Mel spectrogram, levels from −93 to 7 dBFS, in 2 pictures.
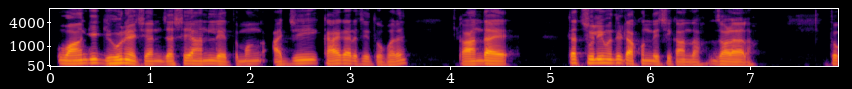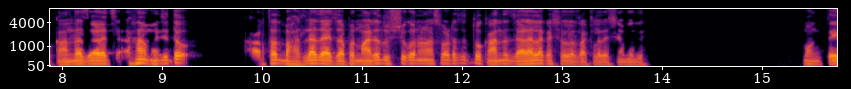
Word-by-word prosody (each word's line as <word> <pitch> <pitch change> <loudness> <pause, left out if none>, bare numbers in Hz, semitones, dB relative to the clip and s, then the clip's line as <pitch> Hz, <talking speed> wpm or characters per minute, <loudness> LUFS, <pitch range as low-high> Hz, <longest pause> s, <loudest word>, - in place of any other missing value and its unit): वांगी 125 +4 +4
घेऊन 125 +1 +2
यायची 115 -5 +2
अन् 105 0 -2
जसे 105 +3 -1
आणले, 110 -1 0
तर 95 0 -13
मग 105 +3 -7 0.2
आजी 120 +7 -2
काय 115 +2 +2
करायची 110 -4 -1
तोपर्यंत, 95 +5 -3 0.5
कांदा 105 +4 +4
आहे, 105 -2 +5 0.6
त्या 140 - +4
चुलीमध्ये 140 0 +2
टाकून 120 -2 +1
द्यायची 105 0 -4
कांदा, 90 -2 -4 0.2
जळायला. 95 -5 +2 0.8
तो 115 - -1
कांदा 100 +3 +1
जळायचा 115 -1 +2
हां, 145 -1 +4
म्हणजे 115 +3 -3
तो - - +4 0.7
अर्थात 130 0 0
भाजला 110 +4 +3
जायचा, 110 -3 +5
पण 115 +1 -3
माझ्या 110 +3 +2
दृष्टिकोनाने 125 +1 -2
असं 125 +1 -5
वाटायचं 130 +1 -4
तो 135 - 0
कांदा 115 0 -2
जळायला 110 +3 +3
कशाला 110 -2 -5
टाकला 90 +1 -7
त्याच्यामध्ये. 90 0 -8 1.6
मग 105 0 -5
ते 110 - +5
110 Hz, 160 wpm, -23 LUFS, 105-125 Hz, 1.6 s, आहे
